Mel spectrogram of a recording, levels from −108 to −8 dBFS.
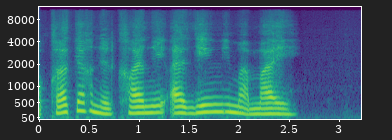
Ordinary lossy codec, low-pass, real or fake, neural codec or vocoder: AAC, 64 kbps; 10.8 kHz; fake; codec, 16 kHz in and 24 kHz out, 0.6 kbps, FocalCodec, streaming, 4096 codes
